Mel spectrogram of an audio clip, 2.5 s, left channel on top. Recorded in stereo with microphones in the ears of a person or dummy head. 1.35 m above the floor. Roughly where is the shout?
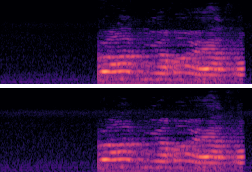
Centre.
